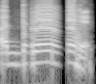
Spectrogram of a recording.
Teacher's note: तो अथैनम अद्रेह विसर्ग था, अद्रेह, जिसका उच्चारण हकार के समान होता है उसको हम विसर्ग कहेंगे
